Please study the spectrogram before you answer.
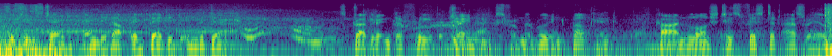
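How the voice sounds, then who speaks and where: A man narrating a war story in a grave, deliberate, dramatic scripted style. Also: lowish voice. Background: prominent dramatic music.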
